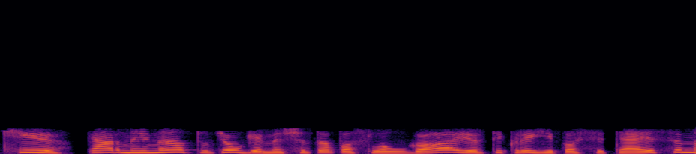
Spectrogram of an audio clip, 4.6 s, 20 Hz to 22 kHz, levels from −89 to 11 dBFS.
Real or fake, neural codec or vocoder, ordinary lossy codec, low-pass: fake; codec, 16 kHz, 0.8 kbps, ZipCodec; MP3, 32 kbps; 3.6 kHz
